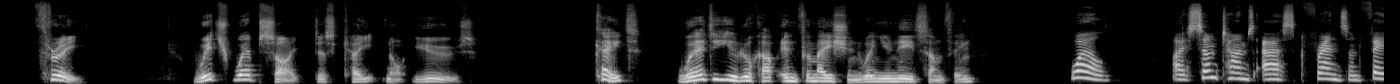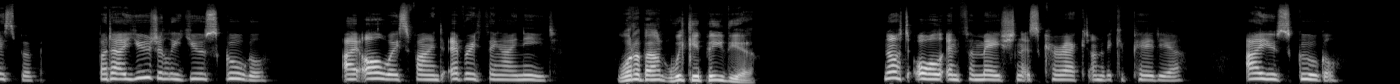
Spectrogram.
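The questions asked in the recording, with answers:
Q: Which website does Kate not use?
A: Wikipedia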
